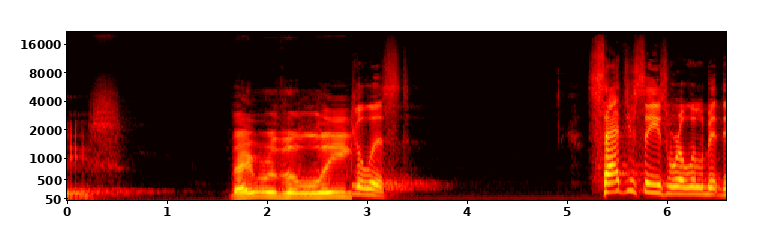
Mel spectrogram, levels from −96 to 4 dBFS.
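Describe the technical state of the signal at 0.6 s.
At 0.6 s the speech is stereo read as mono (0.0 to 2.85 s): interleaved channels play as one, giving half speed, an octave drop, and a mirrored upper-spectrum image.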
